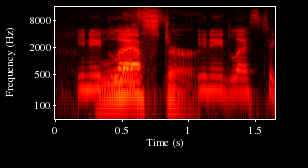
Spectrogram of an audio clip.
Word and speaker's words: Leicester: Lester. Lester. Lester. Lester. Well, in my Oh yeah, because Gloucester is pronounced Gloucester and it's spelled Gloucester.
